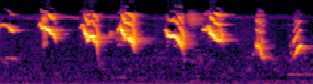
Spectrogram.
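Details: Long-tailed shrike (cendet) in full, clear song: a string of scratchy, downslurred high notes, roughly two per second, each shaped a little differently, against a quiet background.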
